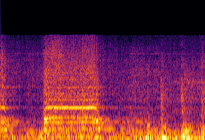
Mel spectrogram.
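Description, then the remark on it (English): A celery train rumbles steadily through mist-wet rail yards in Los Angeles at night, its horn sounding one sustained, moderately loud blast, followed by a few dull metallic clunks as the cars roll on. “Lonesome there on her caboose steps, I waved into the black Los Angeles night that devoured him in one last dark bite as the celery train slid down the mist-wet yards.”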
